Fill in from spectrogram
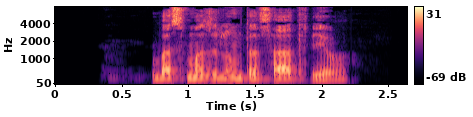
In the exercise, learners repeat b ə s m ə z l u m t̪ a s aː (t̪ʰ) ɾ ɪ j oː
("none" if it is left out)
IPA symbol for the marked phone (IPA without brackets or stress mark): t̪ʰ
